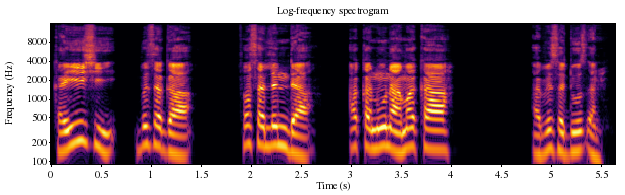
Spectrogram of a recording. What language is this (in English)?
Hausa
